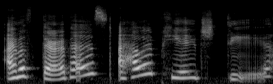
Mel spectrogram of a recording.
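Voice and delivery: put-on valley girl therapist defending her PhD; offended valley girl. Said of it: "Be like".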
